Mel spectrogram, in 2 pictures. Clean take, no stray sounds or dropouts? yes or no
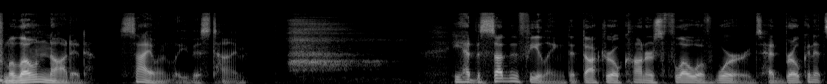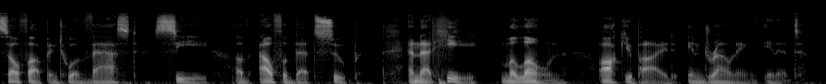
no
